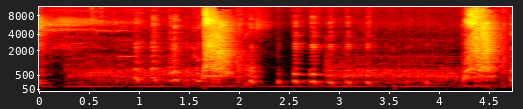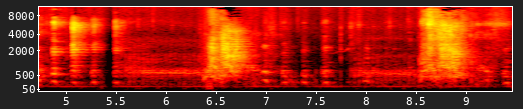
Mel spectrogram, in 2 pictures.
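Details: A teacup Shih Tzu attacking a blanket "monster" gives sharp, breathy barks in short bursts while a woman cheerfully praises it.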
